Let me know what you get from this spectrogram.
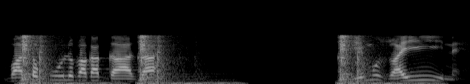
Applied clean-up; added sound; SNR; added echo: none; Dishes, pots, and pans; 3 dB; none.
